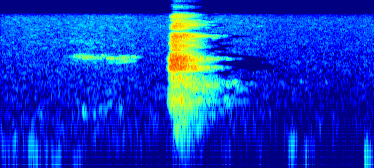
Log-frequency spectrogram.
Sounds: Sigh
